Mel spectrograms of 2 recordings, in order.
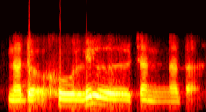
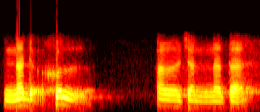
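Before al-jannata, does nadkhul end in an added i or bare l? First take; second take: added i; bare l. First: An i vowel links nadkhul to jannata. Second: The l of nadkhul has no vowel after it. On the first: This is how the phrase is actually read aloud. "supaya tidak bertemu dua sukun, nadkhulil jannata" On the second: This is the underlying grammatical form. "asalnya jazm, ya, dengan tanda sukun, nadkhul, lamnya sukun"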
